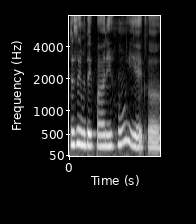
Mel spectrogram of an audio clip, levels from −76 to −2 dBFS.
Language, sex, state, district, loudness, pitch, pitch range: Hindi, female, Chhattisgarh, Sukma, -14 LUFS, 250 Hz, 230-275 Hz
